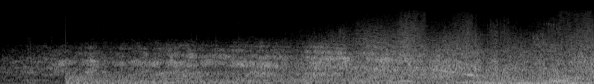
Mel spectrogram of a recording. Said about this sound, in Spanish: Las aeronaves del Ejército del Aire llevan todo el día sobrevolando la bahía de Gijón. Es el ensayo para el Festival Aéreo que se celebra el domingo y van 18 años.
